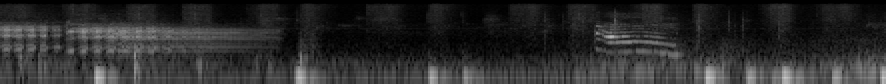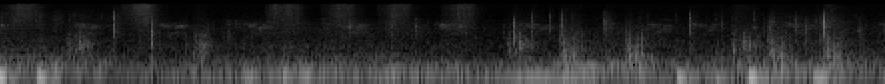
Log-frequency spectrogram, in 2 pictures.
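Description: A Minecraft cat meows in a few short rising-falling calls around the middle, amid game sound effects, footsteps and clicks in a busy in-game scene.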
